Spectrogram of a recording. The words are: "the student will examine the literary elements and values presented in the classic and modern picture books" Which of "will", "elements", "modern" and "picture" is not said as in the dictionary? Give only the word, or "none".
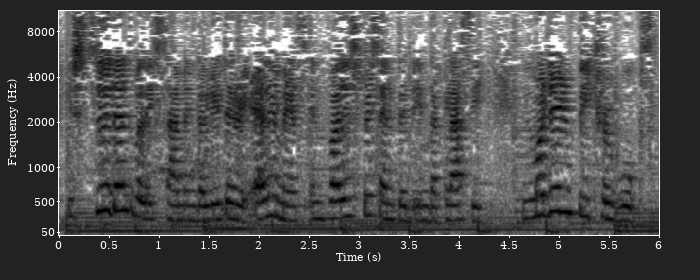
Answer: picture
